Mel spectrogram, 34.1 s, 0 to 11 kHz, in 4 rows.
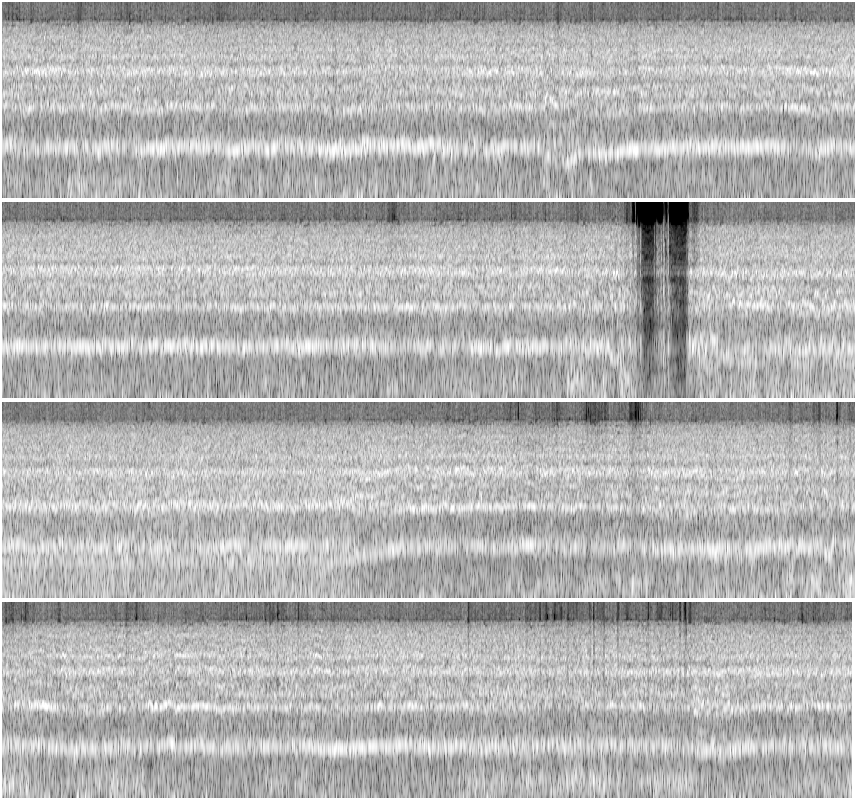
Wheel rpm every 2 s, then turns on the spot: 230, 220, 220, 220, 230, 230, 230, 140, 190, 200, 210, 230, 220, 230, 230, 230, 230.
none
